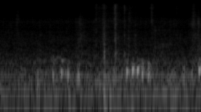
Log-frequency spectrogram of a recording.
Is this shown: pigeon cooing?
yes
